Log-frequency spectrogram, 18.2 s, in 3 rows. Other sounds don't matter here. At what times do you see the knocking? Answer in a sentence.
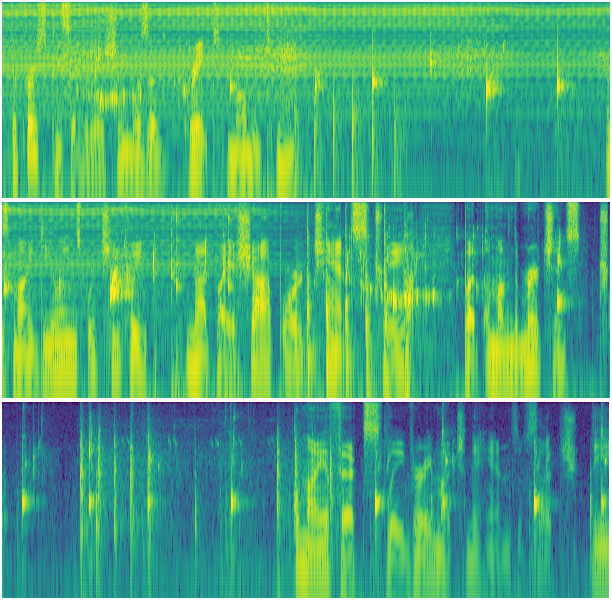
The knocking can be heard from 2.9 to 4.0 s, from 8.9 to 10.2 s, from 12.9 to 13.8 s and from 14.9 to 15.6 s.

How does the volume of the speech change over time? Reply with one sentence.
The volume of the speech goes down.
